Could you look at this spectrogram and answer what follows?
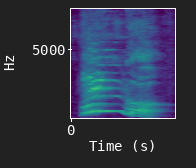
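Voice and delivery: very high comic cry; sudden high mock shout; high-pitched exclamation. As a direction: call it out in a high put-on voice.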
